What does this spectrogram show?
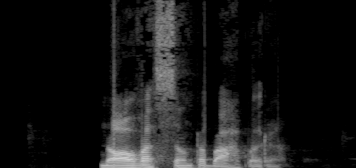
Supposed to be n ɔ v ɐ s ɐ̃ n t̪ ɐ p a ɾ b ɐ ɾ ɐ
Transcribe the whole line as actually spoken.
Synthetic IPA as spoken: n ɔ v ɐ s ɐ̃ n t̪ ɐ b a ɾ b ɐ ɾ ɐ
